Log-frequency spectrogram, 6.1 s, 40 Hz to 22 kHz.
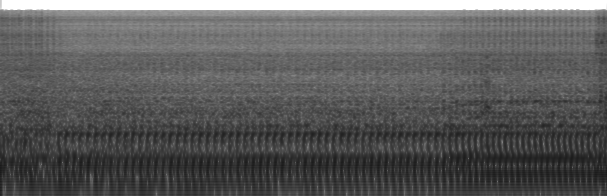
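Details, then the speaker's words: Yamaha Vega ZR after swapping loose oversize-50 piston for sanded oversize-75: even steady idle putter about three beats a second, no rattle or tapping; the earlier knocking noise is gone; normal idle. "Baiklah sobat semua Alhamdulillah suara ngeflek pada motor Vega ZR ini sudah tidak kedengaran karena sudah kita ganti piston nya yang lebih besar"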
